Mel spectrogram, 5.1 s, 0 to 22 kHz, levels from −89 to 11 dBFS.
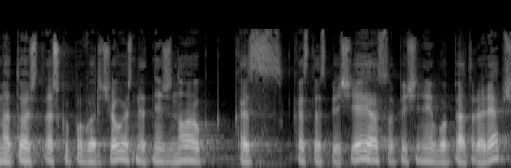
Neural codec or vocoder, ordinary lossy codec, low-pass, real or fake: none; MP3, 48 kbps; 19.8 kHz; real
